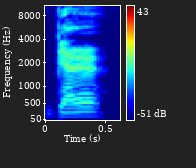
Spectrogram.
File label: "byar", Apatani; [bjar] v. flip; flick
